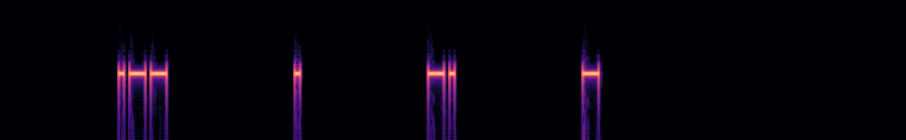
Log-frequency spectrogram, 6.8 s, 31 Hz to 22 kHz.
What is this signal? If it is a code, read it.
Morse code, heard as a keyed tone, about 30 wpm, spaced as for 8 wpm, 700 Hz. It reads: WENT
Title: 8x Character Spacing - Top 300 Words - 30wpm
